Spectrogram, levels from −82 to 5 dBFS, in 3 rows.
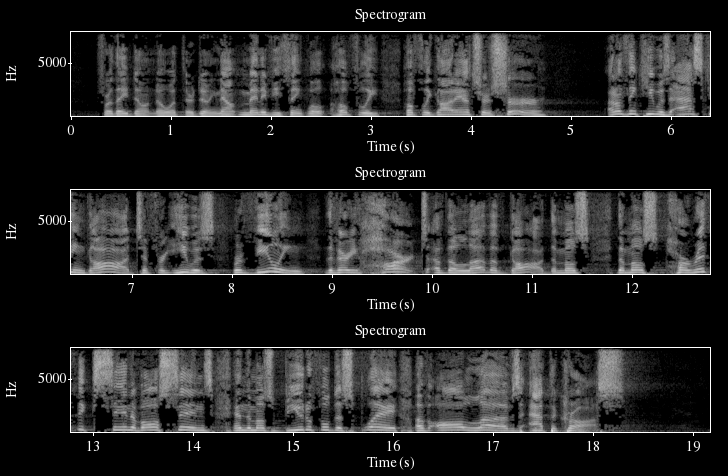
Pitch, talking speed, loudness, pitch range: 200 Hz, 180 wpm, -24 LUFS, 175-230 Hz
